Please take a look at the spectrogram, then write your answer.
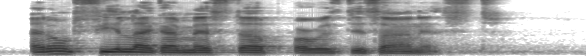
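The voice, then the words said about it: Attempted Jamaican accent. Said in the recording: “I'm going to try to do... I'm sure it's going to be horrible, but I'm going to try to do a Jamaican accent. I don't even think she has a strong Jamaican accent”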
